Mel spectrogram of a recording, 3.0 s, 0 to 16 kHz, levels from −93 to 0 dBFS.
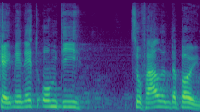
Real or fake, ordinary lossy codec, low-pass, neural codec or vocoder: real; AAC, 96 kbps; 14.4 kHz; none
